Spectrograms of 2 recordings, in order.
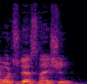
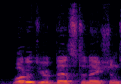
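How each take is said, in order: First: It is said in his natural voice. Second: It is said in a put-on cab driver voice.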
